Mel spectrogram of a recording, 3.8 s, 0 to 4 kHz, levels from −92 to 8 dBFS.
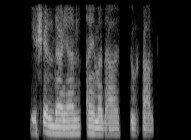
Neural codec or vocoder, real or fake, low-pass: none; real; 3.6 kHz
